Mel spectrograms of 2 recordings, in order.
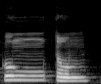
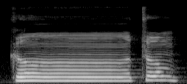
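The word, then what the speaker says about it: كنتم: In kuntum, jadi bacanya bukan kungtum ya, bukan kungtum, tapi kuntum, samar.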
